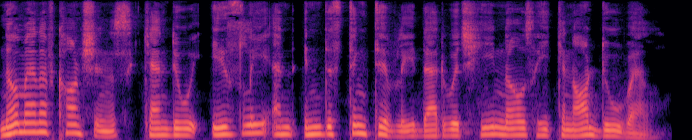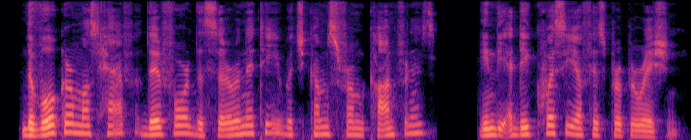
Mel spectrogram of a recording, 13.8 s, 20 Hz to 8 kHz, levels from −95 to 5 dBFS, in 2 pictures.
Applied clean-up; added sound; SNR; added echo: none; none; none; none.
